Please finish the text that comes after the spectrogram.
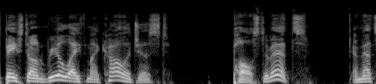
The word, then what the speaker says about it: Stamets: Paul Stamets is based on real-life mycologist Paul Stamets and that's how you pronounce his name now I know how to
